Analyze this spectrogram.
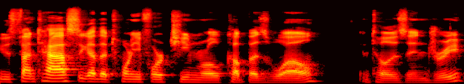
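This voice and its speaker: A man talks at a moderate pace, his pitch swinging very widely. The recording is very clean, with a silent background. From Poland. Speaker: gaming streamer. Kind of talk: live game stream chat. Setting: live stream. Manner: stuttering when speaking off the cuff; casual, conversational.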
